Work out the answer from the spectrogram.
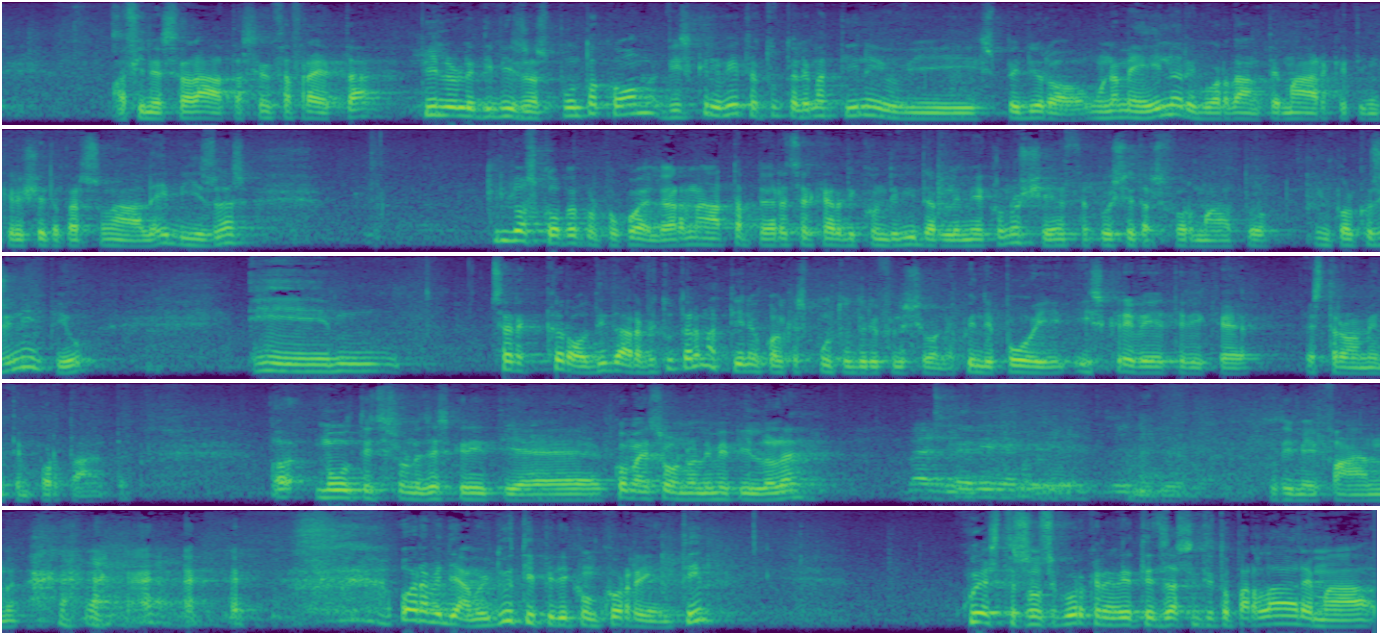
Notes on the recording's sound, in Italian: la live dell’intervento che ho tenuto al Genius Club di Bologna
